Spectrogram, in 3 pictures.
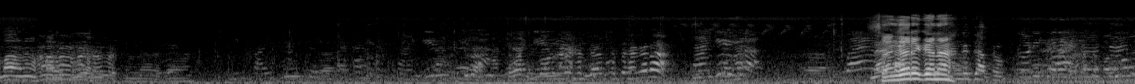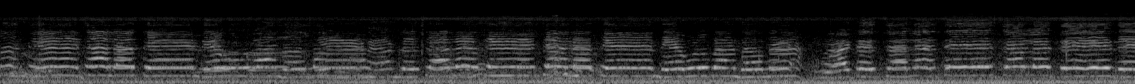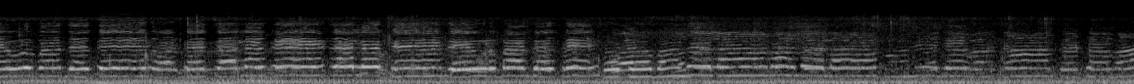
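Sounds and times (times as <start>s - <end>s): woman singing in a high voice: 10.2s - 34.0s.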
